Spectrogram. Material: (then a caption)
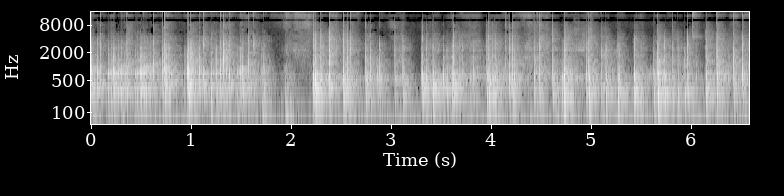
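Cardboard. A small, rigid cardboard iPhone box held in both hands is tapped with long nails on its top and back, giving about 35 quick, dry clicks and thuds centered in the mids around 600 Hz. Each tap dies away almost at once, with short pauses near 2 and 3 seconds breaking the steady tapping.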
